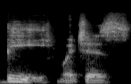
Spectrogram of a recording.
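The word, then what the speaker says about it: bi: And in ancient China, long after these things existed and they still created them, somebody finally named them a bee, it's pronounced B, but it's spelled B-I.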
